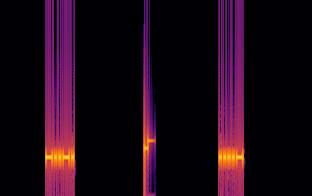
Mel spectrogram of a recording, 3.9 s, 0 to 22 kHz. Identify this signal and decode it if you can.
Morse code, heard as a keyed tone, about 45 wpm, 700 Hz. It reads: / 4
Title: Single Character (Letter:Number:Punctuation:Prosign) Alt 45wpm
